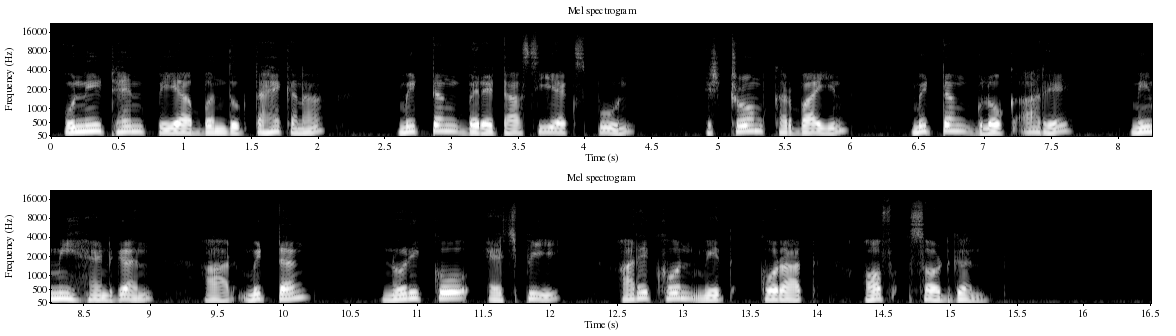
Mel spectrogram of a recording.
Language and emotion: Santali, neutral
